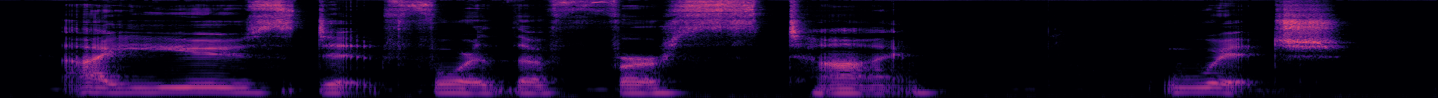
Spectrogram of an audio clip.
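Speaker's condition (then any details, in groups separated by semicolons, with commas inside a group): Essential tremor; hereditary, progressive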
